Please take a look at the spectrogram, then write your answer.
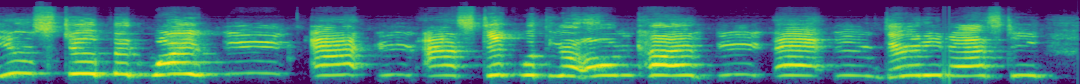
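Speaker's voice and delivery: piercing, very high, shrill screaming. Retelling drivers screaming insults on the highway: imitating screaming. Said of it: "run into me screaming".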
